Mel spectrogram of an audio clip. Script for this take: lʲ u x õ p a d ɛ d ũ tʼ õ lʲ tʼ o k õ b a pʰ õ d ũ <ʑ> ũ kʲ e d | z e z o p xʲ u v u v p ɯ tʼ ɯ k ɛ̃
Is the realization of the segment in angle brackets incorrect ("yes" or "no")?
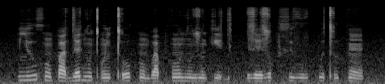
yes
